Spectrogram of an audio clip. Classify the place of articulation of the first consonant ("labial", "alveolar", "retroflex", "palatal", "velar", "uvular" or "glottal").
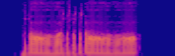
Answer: alveolar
